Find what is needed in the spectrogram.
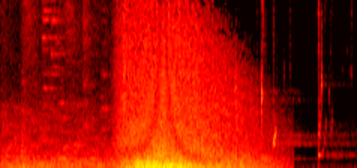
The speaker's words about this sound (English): Next it says, whoosh and clever comment from ….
